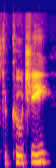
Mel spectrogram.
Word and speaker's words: Kikuchi: I obviously misspoke. It's Kikuchi.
